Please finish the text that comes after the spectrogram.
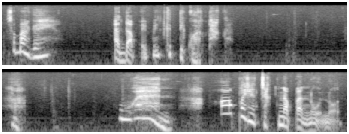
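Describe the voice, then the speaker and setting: A bossy, scheming lady of means in a radio drama. Her voice is fairly high and husky, and her intonation swings dramatically from line to line. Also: wildly swooping pitch, slow pace, long pauses, fairly bright tone, exaggerated voice. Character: bossy, scheming, well-off madam. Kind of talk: Ilocano radio drama acting.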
